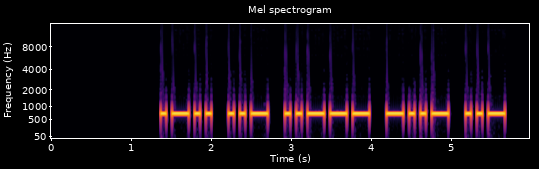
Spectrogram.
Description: Morse code, heard as a keyed tone, about 17 wpm, 700 Hz. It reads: LU2XU
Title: DXCC-100 Call Signs - 5 Characters - Repeated 2x - 17wpm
